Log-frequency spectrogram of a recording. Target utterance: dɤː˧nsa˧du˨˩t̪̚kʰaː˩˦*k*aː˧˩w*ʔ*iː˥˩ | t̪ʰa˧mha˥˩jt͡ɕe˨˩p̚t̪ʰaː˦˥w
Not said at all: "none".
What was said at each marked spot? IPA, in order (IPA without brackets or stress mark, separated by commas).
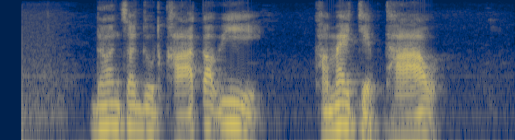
k, ʔ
